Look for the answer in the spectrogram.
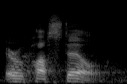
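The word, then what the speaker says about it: Aéropostale: By the way, did you know that that's how you pronounce it? Aeropostale.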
